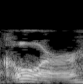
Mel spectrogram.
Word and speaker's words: Corre: And The Core, as we're pronouncing it still, even though it's now spelled C-O-R-R-E, for those at home with your spell check going, that ain't right, dude.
